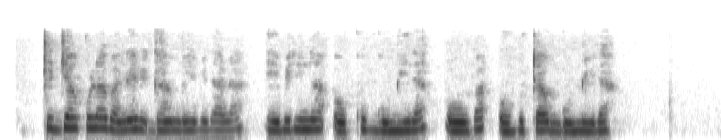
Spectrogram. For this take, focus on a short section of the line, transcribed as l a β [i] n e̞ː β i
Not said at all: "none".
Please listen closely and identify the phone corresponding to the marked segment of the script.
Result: a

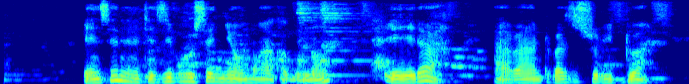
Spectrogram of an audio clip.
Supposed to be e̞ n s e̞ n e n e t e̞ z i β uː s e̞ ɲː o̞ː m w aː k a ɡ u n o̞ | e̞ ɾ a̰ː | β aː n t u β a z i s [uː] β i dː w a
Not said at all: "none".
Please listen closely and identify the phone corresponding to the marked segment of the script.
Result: u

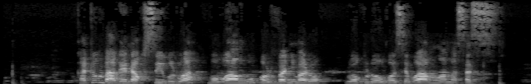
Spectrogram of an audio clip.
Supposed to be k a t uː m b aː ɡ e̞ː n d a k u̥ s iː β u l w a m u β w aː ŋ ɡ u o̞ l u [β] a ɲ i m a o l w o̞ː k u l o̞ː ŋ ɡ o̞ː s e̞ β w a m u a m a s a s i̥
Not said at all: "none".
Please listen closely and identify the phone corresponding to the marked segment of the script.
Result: v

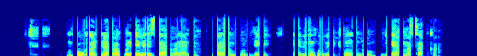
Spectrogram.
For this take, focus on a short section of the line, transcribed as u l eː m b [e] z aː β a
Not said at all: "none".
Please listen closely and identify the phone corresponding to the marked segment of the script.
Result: e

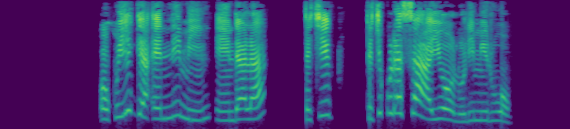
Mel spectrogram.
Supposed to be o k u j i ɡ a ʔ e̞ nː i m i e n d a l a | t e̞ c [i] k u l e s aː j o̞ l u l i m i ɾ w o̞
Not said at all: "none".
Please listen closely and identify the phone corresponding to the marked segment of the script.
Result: i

